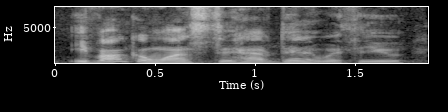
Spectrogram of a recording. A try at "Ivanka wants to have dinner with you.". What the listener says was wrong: But you're reading like you're reading to kids. No, just read like an adult. Read like an adult. Yeah, but you get really lighthearted.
